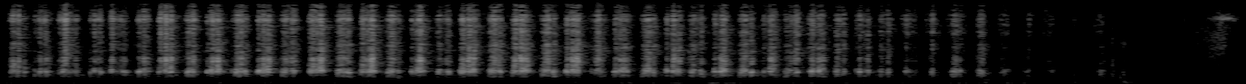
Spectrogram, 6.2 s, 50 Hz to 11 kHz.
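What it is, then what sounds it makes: Scratch-art paper being scraped. A wooden stylus rubs and hatches back and forth over a black coated sheet of a scratch-art paper pad, removing the coating. The result is a rapid, steady run of dry, bright scratching strokes, about four per second, with a rasping tone around 1.8 kHz. The strokes grow quieter and thinner over the last second or so.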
